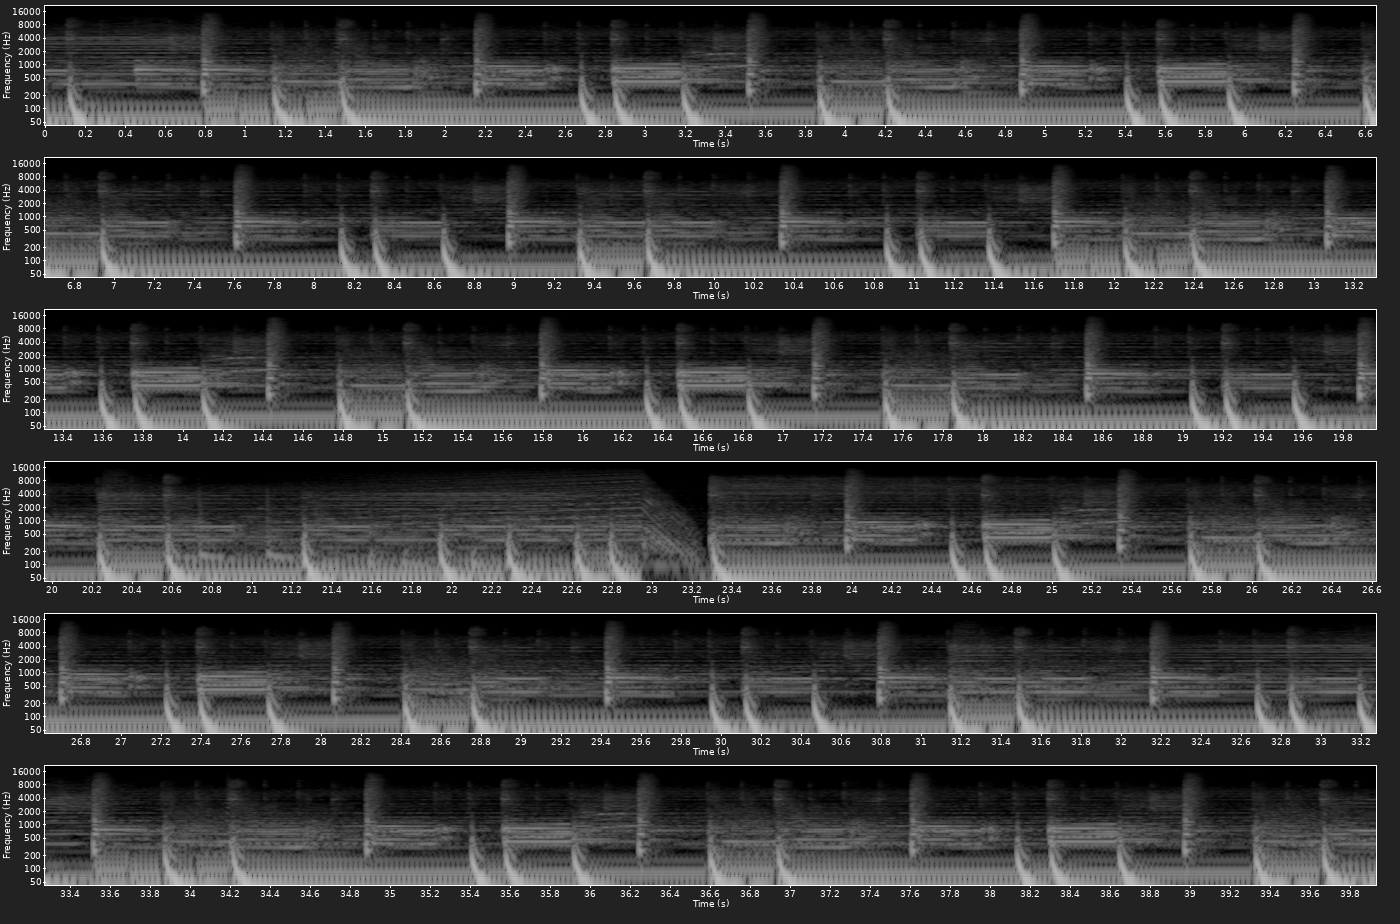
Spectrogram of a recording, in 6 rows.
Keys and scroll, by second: 2.1 ctrl+z, 20.5 1.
